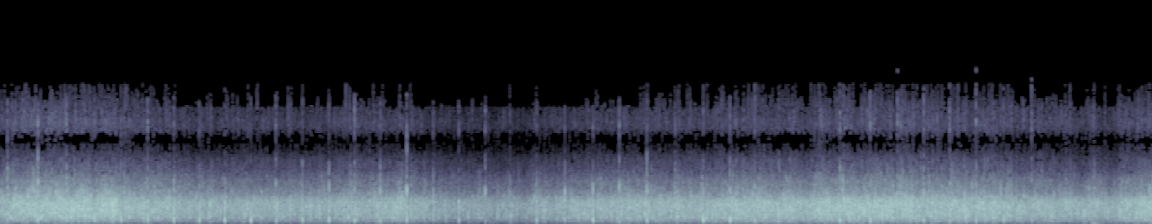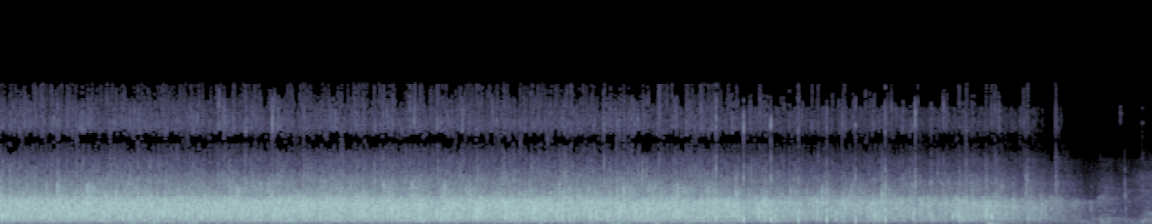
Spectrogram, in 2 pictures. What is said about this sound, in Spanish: Y ahora su iglesia, aquí reunida, por medio de sus cofradías, en agradecimiento por este gesto que por siglos se quería, reciba este aplauso con nuestro cariño y cortesía.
